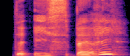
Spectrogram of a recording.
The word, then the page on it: de Issberri: Bas-Rhin; Strasbourg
